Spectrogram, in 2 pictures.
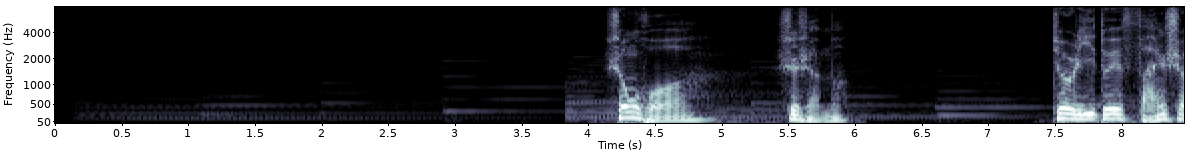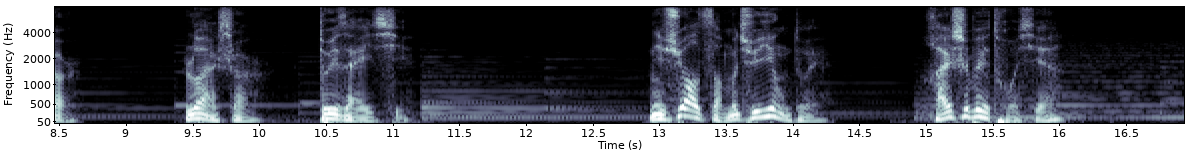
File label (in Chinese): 男国 其他 旁白 年轻内心独白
